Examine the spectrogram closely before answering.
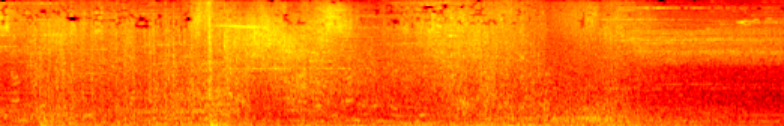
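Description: Magic blasts crackle and boom in a loud burst.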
